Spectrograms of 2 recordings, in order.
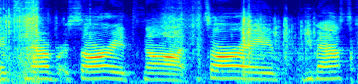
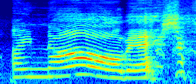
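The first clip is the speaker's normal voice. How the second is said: loud, higher, emphatic outburst breaking into laughter; exasperated agreement; 6 semitones higher, 10 dB louder, much slower than usual. Real, not acted. Reader agreeing about his indecision, loud and exasperated. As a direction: agree at full volume, half laughing.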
